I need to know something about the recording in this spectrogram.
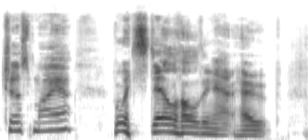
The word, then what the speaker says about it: Maya: I think, so basically where this comes from is, obviously her name is pronounced Maya in the show.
